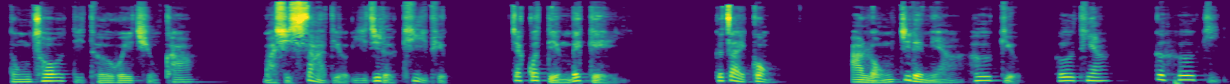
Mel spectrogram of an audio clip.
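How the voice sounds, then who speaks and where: A man's voice: lowish voice, big pitch swings, a little slow, long pauses, mellow, husky. A man with a Taiwanese accent narrating a scripted radio drama as a storyteller.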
